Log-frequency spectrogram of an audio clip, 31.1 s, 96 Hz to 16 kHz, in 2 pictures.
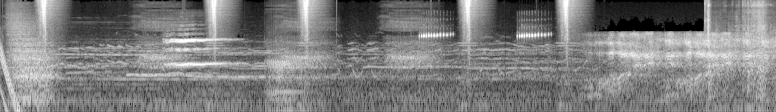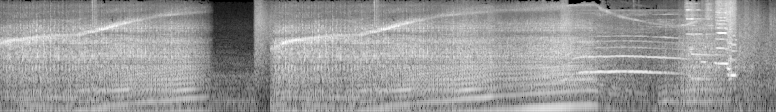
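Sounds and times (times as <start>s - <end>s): steady high tone: 8.3s - 11.1s
truck engine revving: 14.1s - 19.9s, 20.7s - 31.0s.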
